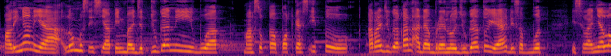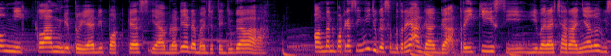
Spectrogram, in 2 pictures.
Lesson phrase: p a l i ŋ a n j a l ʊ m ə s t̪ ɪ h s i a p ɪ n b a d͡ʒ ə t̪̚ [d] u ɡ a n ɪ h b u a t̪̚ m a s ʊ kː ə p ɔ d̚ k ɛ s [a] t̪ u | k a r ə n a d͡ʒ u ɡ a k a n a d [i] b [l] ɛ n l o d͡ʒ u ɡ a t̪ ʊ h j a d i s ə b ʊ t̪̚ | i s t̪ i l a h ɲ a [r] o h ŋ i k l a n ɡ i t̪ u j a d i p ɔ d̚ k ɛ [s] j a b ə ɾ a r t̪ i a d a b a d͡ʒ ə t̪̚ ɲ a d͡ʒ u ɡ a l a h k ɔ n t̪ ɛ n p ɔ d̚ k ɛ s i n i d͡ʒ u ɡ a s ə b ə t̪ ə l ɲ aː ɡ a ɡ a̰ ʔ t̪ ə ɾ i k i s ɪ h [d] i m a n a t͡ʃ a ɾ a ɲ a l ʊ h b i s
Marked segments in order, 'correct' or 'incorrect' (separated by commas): incorrect, incorrect, incorrect, incorrect, incorrect, correct, incorrect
